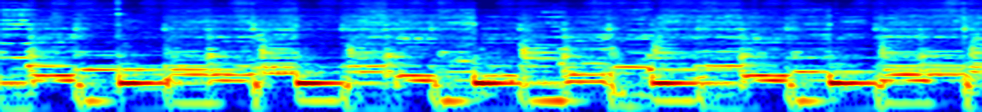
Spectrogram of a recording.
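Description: Live band playing an instrumental passage of Latin dance music through PA speakers: electronic keyboard and electric guitar over a steady bass line and percussion beat.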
